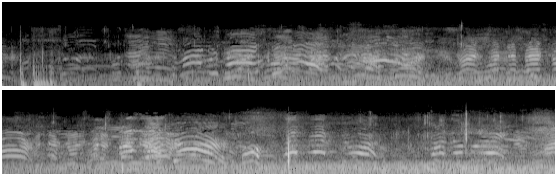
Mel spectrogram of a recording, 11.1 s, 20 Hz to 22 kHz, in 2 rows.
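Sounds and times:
people shouting and calling out: 0:00.7 - 0:11.0.

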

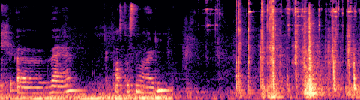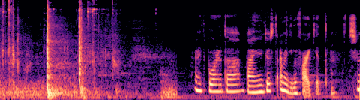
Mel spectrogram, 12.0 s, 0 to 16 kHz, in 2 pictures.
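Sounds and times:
keys jangling on a key ring: 0:03.4 - 0:06.4.

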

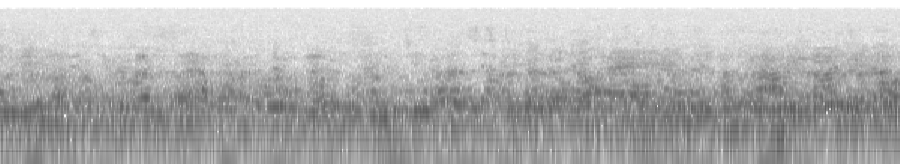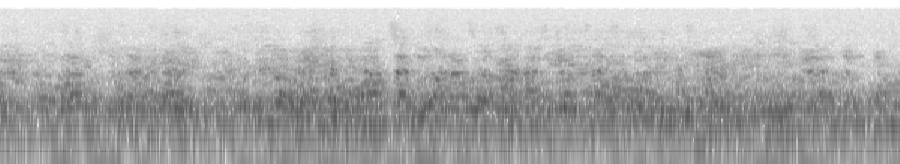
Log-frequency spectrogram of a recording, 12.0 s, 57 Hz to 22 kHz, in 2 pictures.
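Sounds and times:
overlapping chatter of many people: 0:00.0 - 0:12.0.

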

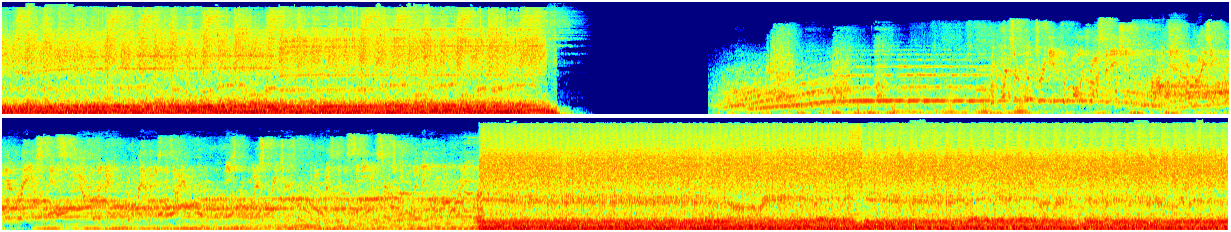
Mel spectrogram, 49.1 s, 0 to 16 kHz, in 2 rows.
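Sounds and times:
siren wailing: 0:00.0 - 0:10.7, 0:14.2 - 0:20.8, 0:22.5 - 0:49.0
low rumble: 0:00.0 - 0:11.1, 0:34.0 - 0:49.0
distorted grindcore band playing: 0:00.0 - 0:11.5, 0:34.0 - 0:49.0.

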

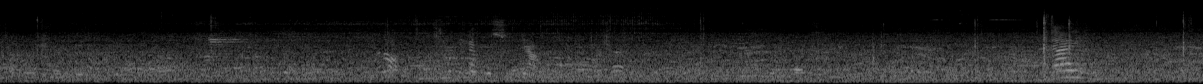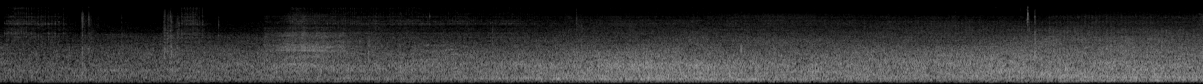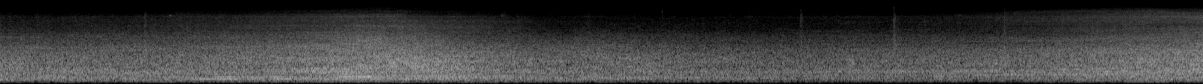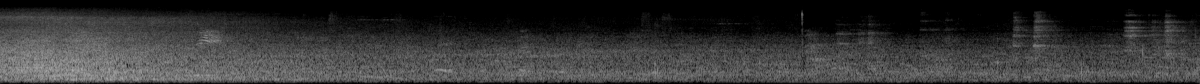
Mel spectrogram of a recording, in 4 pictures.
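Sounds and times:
steady traffic hum: 0:00.0 - 0:48.0
cars driving past: 0:13.8 - 0:44.0.

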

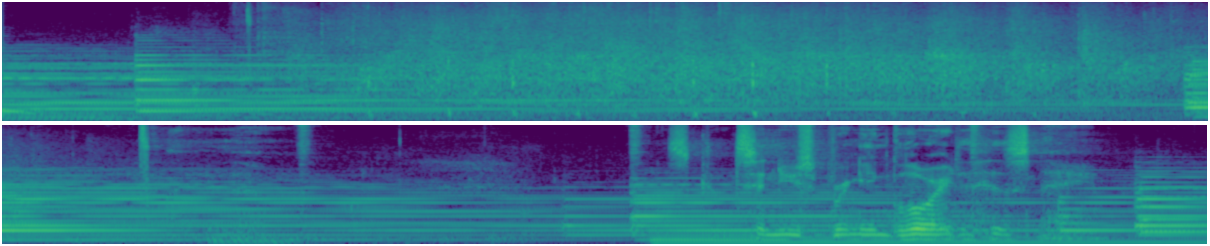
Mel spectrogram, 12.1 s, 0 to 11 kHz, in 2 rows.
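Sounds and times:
congregation applauding lightly: 0:01.2 - 0:07.2.

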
